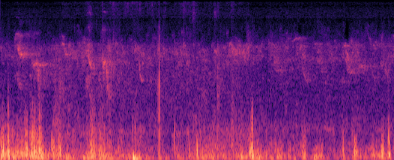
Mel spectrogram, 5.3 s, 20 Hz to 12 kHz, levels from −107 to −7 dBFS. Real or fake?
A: real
